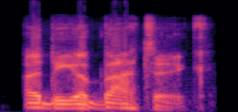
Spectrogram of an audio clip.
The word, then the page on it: adiabatic: British English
